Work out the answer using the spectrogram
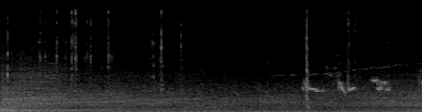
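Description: A bird chirps about three times in the second half over steady outdoor background noise, with a few faint light clicks earlier on.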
